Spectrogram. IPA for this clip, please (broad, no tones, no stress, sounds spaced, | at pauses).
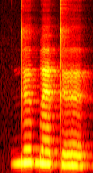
d̪ ʏ b ɛ t̪ ʏ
